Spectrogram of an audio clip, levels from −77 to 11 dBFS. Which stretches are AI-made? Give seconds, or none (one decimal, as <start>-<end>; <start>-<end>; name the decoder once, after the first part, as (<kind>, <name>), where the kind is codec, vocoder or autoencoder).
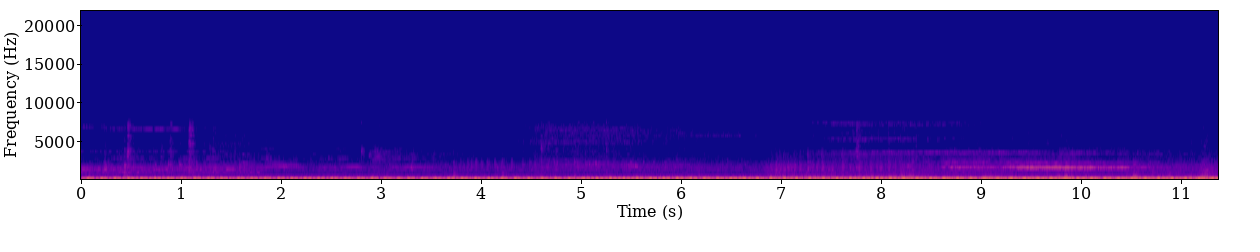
none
